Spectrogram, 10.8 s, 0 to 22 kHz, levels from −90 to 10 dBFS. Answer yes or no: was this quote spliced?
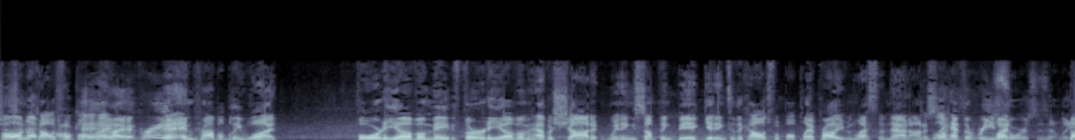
no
